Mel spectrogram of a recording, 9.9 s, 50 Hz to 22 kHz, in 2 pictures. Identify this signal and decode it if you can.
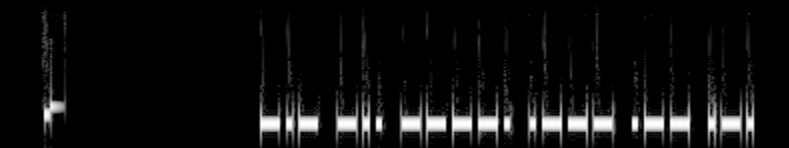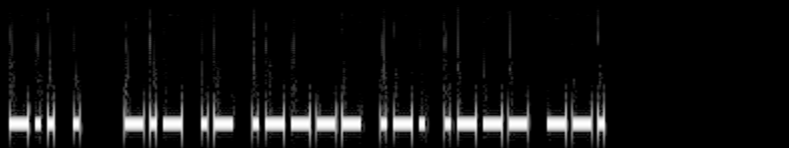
Morse code, heard as a keyed tone, about 30 wpm, 700 Hz. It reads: KD9JWR DE KA1RJG
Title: USA Callsign DE Callsign 30wpm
